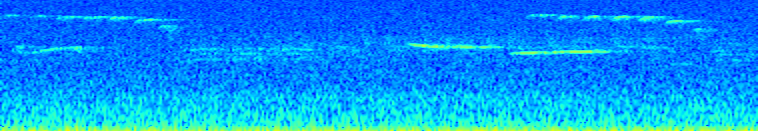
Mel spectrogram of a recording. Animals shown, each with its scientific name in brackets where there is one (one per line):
Yellow-bellied Flycatcher (Empidonax flaviventris)
Ovenbird (Seiurus aurocapilla)
Black-capped Chickadee (Poecile atricapillus)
